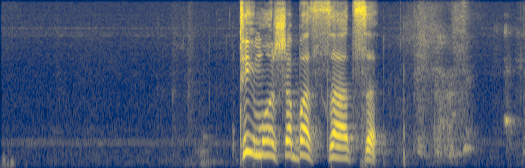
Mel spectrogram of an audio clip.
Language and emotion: Russian, angry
